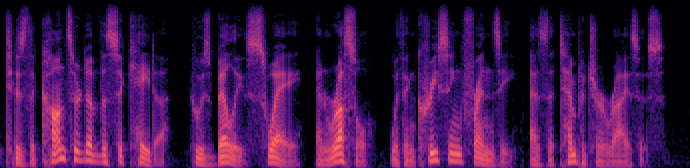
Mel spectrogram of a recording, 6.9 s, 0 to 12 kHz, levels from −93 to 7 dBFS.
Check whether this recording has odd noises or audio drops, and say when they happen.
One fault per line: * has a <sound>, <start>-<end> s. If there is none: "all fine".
* has a dropout, 0.1-0.2 s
